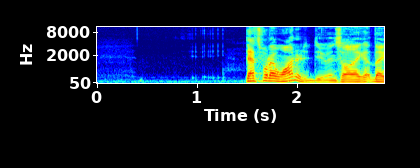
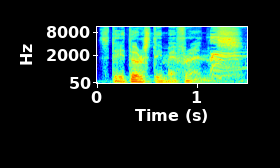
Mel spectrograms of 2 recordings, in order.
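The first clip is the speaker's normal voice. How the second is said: put-on suave Spanish accent, understated; most interesting man in the world; 2 semitones lower, 4 dB quieter, slower than usual. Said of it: "Can you do the accent?".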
